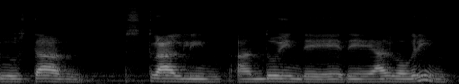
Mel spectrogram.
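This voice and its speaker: In a room with audible echo, a man speaks at a very slow pace in a medium pitch. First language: not English. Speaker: tech career YouTuber. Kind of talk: casual monologue answering viewer questions. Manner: halting, many repetitions.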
